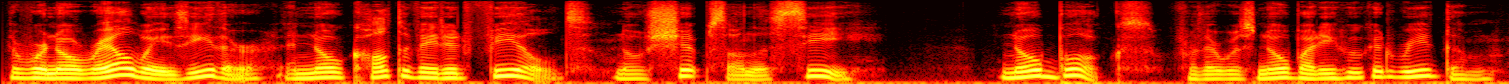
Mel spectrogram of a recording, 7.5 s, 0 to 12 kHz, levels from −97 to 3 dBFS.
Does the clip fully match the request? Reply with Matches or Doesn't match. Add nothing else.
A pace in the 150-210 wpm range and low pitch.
Doesn't match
